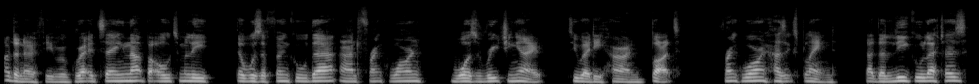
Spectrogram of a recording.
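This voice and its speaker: Male sports vlogger, slightly high voice, emphatic explainer delivering news commentary. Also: fairly quick, darkish tone. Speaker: boxing news channel presenter.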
